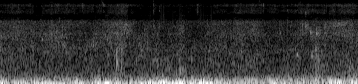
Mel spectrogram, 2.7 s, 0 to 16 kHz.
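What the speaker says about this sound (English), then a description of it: "It's not blowing 1 to 3, it's probably blowing force 3 to force 4 westerly." Steady low rumbling wind of a force 3 to 4 westerly buffets a small fishing boat at sea, a continuous close roar with muffled water movement and no speech.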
